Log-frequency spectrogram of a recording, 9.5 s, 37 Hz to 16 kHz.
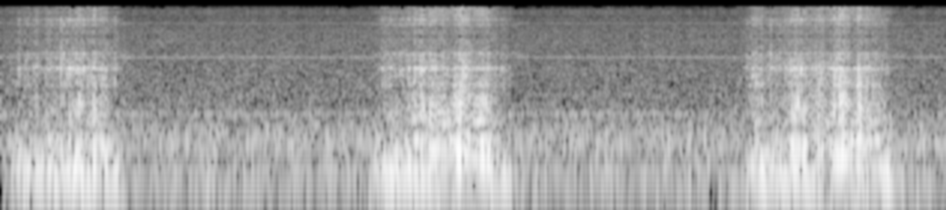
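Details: Person recorded by a roommate while asleep, snoring loudly: three loud, rough, low-pitched snores on the in-breath roughly every 3.5 seconds, with quiet breathing between; loud snoring.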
